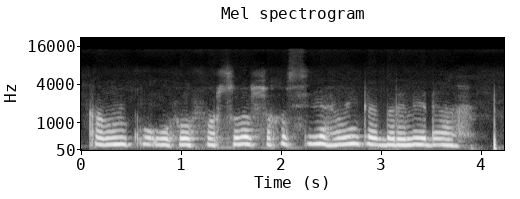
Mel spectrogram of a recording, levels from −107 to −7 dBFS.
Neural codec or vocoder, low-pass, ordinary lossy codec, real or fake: codec, 32 kHz, 1.9 kbps, SNAC; 14.4 kHz; none; fake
